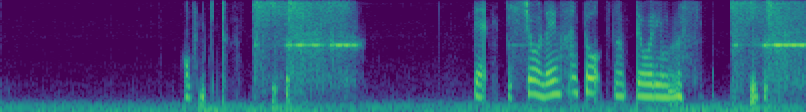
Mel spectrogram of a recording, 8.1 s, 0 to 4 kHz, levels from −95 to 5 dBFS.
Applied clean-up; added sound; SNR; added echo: neural diffusion model UNIVERSE++.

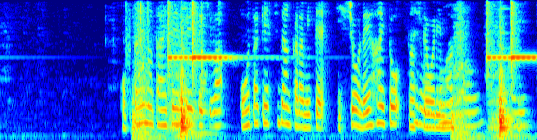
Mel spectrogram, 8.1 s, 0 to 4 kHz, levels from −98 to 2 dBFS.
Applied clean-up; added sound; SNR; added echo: classical method log-MMSE.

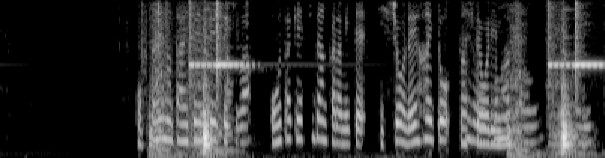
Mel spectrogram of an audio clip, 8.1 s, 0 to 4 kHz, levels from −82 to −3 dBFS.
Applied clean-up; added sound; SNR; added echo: classical method spectral subtraction.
